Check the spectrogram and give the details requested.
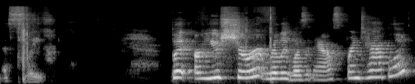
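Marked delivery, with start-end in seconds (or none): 1.7-4.1 high-pitched fretful questioning; mother's doubting, worried question. A narrator's reading. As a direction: fuss over it in a raised voice. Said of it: "could always find something to worry about".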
